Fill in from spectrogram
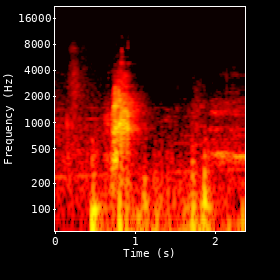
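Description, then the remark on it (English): A dog lets out one sharp, fairly loud bark, followed by a few softer, shorter yips over a steady low rumble in the background. “I didn't realize the dog was cute”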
